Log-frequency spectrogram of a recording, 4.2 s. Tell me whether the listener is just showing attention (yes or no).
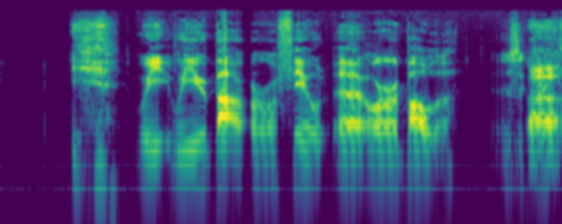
no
